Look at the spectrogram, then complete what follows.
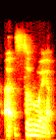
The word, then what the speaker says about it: Sorolla: the way and also how to pronounce his name which is as I said sya and he is depicted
